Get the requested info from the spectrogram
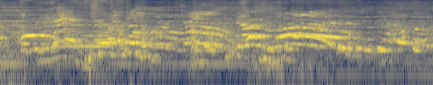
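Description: Children's high-pitched voices wailing and crying out in distress, without clear words.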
